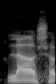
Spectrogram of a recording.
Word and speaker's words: Lage: Lage, habe ich gelernt. – Lage. Ach so, ja, das E ist ja stumm. Das ist ja, hat ja kein Akzent, stimmt.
